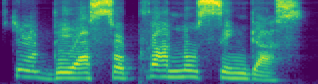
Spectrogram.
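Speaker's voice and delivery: normal talking voice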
